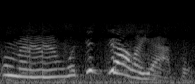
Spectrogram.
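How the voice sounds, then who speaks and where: A woman's voice: very high-pitched, wildly swooping pitch, moderate pace, fairly bright tone, exaggerated voice. A woman playing a mischievous, naive little girl who pesters with questions in a 1930s radio comedy. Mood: innocent pestering. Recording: muffled, hissy 1930s radio recording.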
